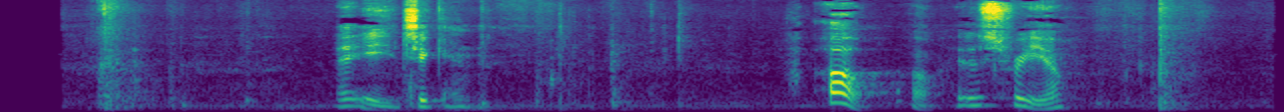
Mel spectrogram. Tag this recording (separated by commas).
Speech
